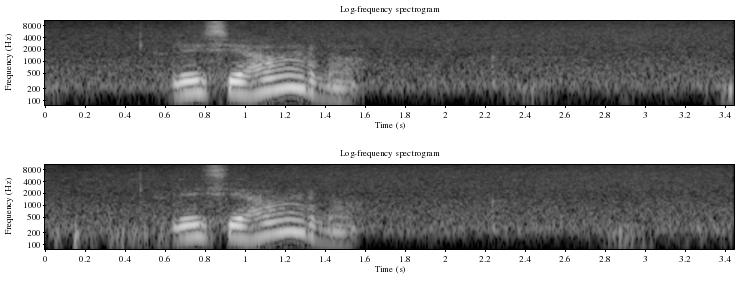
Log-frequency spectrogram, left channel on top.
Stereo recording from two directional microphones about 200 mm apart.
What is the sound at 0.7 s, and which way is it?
Speech, 15° left (ahead or behind).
